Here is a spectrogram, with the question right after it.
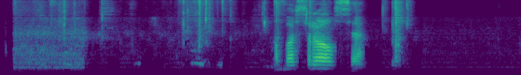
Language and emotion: Russian, neutral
